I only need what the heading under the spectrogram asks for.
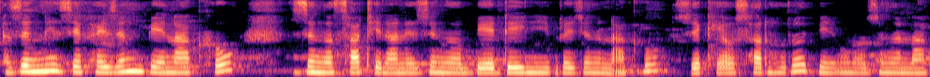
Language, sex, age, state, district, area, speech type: Bodo, female, 18-30, Assam, Udalguri, urban, spontaneous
